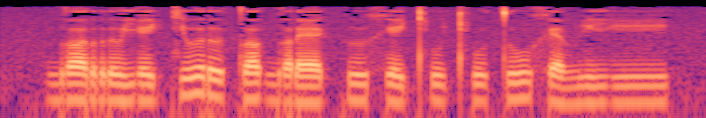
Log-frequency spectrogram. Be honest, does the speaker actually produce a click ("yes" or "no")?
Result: no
